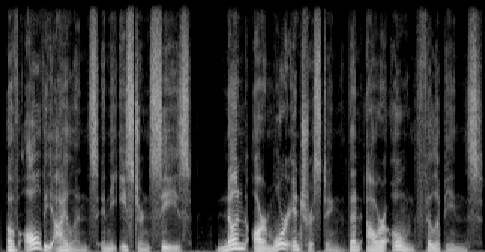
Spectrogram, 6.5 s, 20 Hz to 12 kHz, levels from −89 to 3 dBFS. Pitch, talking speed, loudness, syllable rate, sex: 125 Hz, 150 wpm, -19 LUFS, 4.4 syllables/s, male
